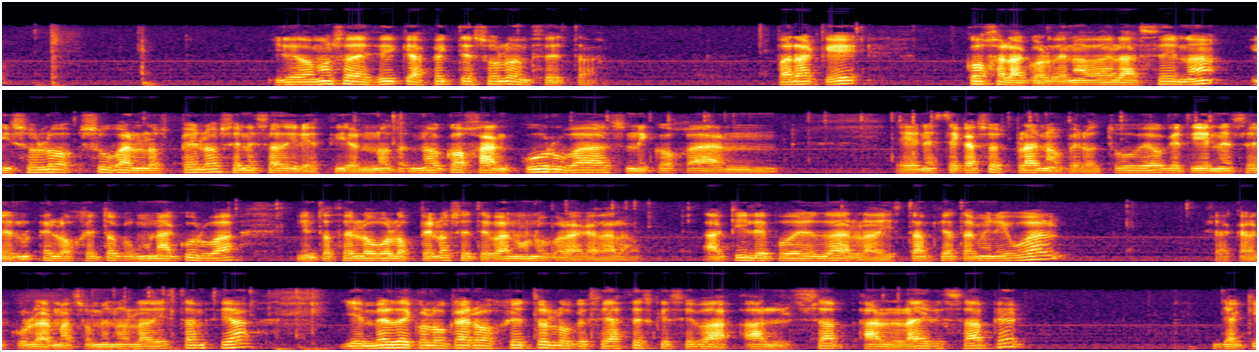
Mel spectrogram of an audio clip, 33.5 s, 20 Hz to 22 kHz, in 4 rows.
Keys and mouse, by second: 3.5-5.0 drag, 5.5 middle click, 9.0 click, 10.7 middle click, 12.2 middle click, 12.8-13.1 middle drag, 13.9 middle click, 14.4 middle drag, 15.1 middle click, 15.4-15.8 middle drag, 16.3 middle click, 18.3 middle click, 20.4-20.8 middle drag, 22.4-24.3 drag, 24.7-25.6 middle drag, 26.0-26.6 shift+middle drag, 31.0 click.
